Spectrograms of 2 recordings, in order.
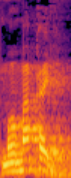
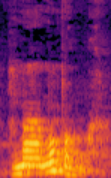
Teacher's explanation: Apabila prefiks me diikuti oleh kata yang berfonem awal p, maka me itu tetap dan p luluh, sehingga dia menjadi memakai, bukan mempakai, walaupun ada kata mempunyai.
